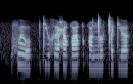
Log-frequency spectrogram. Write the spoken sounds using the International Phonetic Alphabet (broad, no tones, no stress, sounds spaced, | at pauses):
χʷ ə o̯ | tʲ ɤ o̯ x ɐ e̯ ħ ɪ o̯ qʷ œ e̯ qʷ ɪ qʷ ə o̯ ŋ͡ǀ ɤ ǀ ɐ tʲ ɐ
